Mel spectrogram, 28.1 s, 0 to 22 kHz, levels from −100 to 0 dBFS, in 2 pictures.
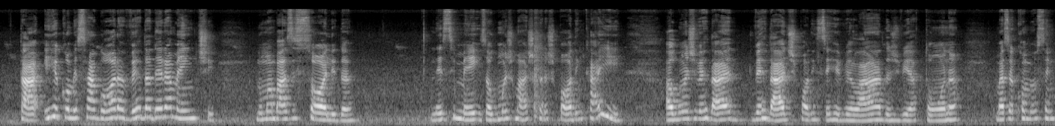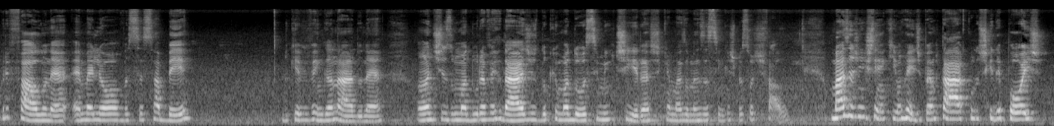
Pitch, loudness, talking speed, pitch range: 210 Hz, -22 LUFS, 145 wpm, 195-240 Hz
